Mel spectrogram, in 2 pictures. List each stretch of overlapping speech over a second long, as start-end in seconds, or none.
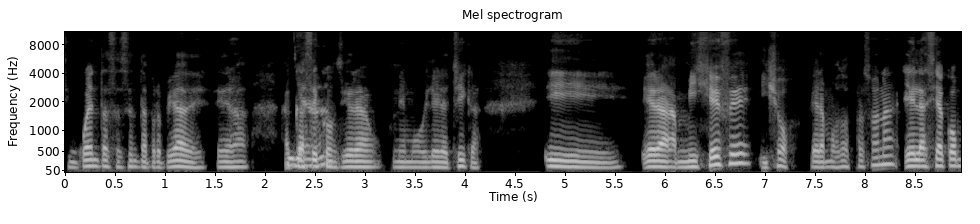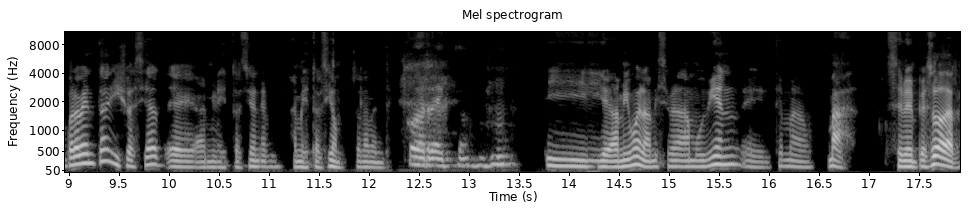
none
